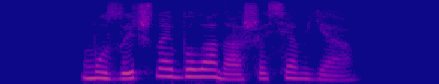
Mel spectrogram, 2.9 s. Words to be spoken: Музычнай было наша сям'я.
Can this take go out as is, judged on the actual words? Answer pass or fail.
fail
